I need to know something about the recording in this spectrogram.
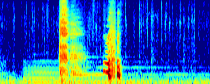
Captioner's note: small cry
